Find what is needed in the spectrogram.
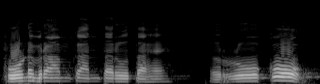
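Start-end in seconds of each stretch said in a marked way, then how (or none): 2.1-3.1 रोको drawn out loud, then a stop; pause after roko. Shown as a demonstration. Teacher showing where the comma falls, pause after roko. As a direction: stretch रोको and halt for the comma. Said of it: "अल्प विराम लगा दिया".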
